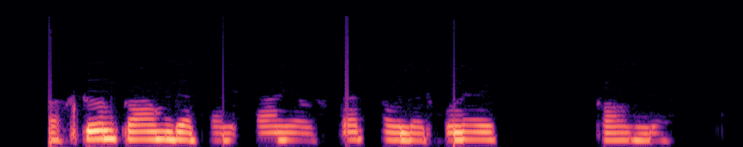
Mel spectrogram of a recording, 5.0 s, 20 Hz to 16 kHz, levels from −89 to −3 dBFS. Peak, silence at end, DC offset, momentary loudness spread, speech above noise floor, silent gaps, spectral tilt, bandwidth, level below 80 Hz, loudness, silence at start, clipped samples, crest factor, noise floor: -2 dBFS; 0.5 s; under 0.1%; 16 LU; over 70 dB; 2.18-2.26 s, 2.45-2.54 s, 3.39-3.97 s; -13 dB/octave; 1.8 kHz; -56 dBFS; -21 LUFS; 0.3 s; under 0.1%; 18 dB; under -90 dBFS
